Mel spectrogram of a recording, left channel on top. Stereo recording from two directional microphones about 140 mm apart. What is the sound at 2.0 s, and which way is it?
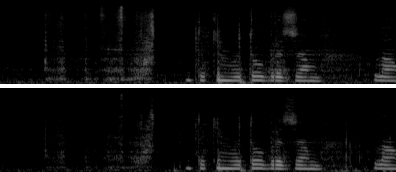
Speech, 30° right (ahead or behind).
